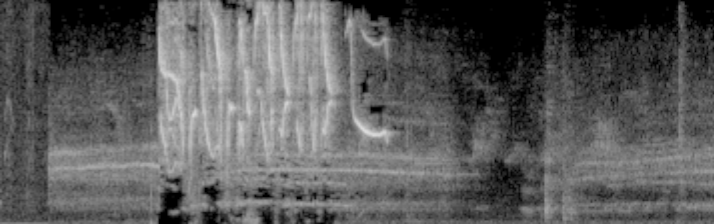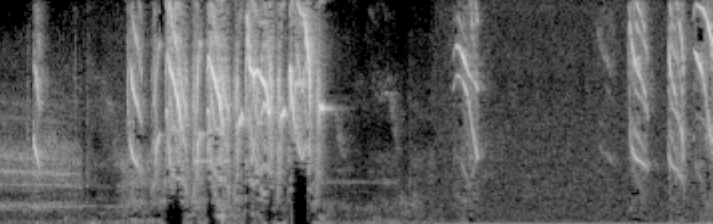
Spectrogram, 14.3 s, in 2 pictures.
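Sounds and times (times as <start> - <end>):
blue dacnis singing high twittering and chips: 1.0 - 4.1, 7.5 - 12.1, 13.1 - 14.2.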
